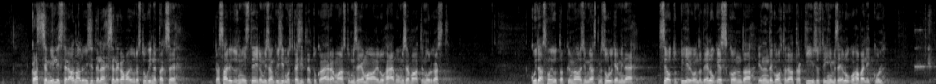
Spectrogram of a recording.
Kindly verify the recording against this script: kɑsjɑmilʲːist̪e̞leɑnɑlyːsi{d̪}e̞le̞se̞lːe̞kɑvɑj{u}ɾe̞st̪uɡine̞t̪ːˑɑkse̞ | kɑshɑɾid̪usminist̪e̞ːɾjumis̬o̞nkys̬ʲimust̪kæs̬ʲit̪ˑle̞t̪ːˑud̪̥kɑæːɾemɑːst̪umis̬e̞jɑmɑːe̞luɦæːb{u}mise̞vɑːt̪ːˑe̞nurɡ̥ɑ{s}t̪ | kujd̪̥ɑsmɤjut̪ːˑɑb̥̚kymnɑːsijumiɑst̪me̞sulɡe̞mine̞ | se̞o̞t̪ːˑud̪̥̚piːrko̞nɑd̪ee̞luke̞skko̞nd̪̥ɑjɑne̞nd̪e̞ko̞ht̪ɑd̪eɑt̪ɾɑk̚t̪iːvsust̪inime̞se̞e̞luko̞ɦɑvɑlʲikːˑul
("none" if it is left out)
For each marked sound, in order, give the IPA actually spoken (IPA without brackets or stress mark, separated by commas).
d̪, uː, u, s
